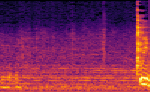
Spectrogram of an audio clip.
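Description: Faint background music with steady held notes; near the end a sharp click, followed at once by a voice exclaiming "Ui".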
